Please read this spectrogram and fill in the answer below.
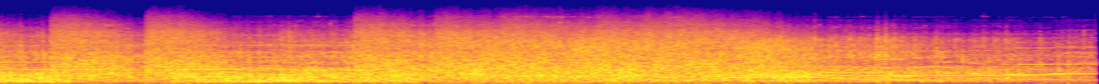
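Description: Many horses galloping with a stagecoach in a dense, unbroken rumble of hooves and wheels, with a few shots in the first four seconds. Background film music comes up near the end.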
